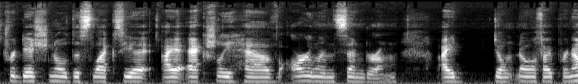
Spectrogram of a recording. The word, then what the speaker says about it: Irlen: I actually have Arlen syndrome. I don't know if I pronounce it right.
